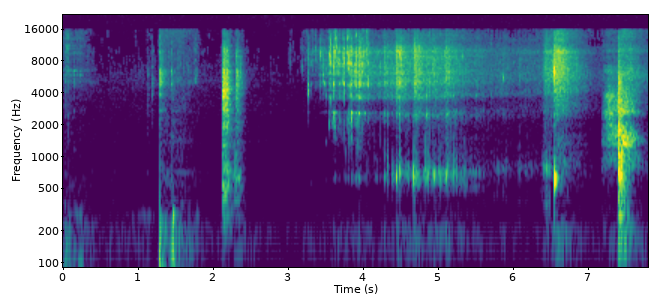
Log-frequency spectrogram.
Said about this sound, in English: All right, so I poured a glass for you.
